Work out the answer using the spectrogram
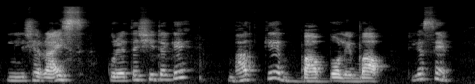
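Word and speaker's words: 밥: তো এই ক্ষেত্রেও কোরিয়ানরা বলার সময় যেহেতু বটা প্রথমেই উচ্চারণ হচ্ছে, এই জন্য এটা বটাকে ভয়ের মতো উচ্চারণ করবে, ভাব।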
